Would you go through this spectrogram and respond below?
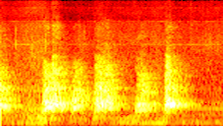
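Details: A corgi, one of several dogs that oppose the vacuum cleaner, gives four sharp, mid-pitched barks in quick succession, about every half second, with a faint background hum between them, on a Saturday morning.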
